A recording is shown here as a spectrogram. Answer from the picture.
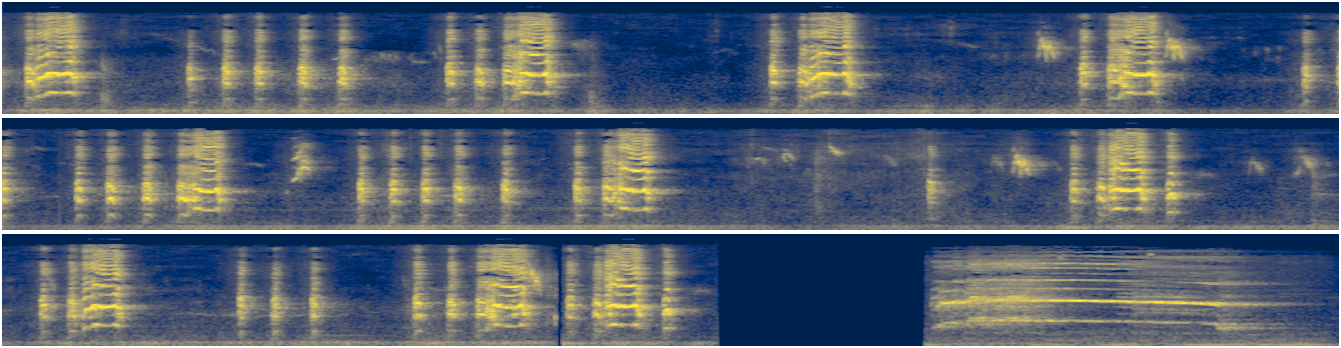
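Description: A large flock of chickens: hens clucking and cackling and roosters crowing, with loud calls every couple of seconds and runs of short clucks between. The calling breaks off a few seconds before the end, and after a short gap a different drawn-out sound with a gliding pitch follows.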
